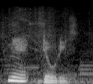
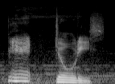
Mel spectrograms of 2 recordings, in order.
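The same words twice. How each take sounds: First: It is said in a normal speaking voice. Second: It is said in an imitation of Peter's voice.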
